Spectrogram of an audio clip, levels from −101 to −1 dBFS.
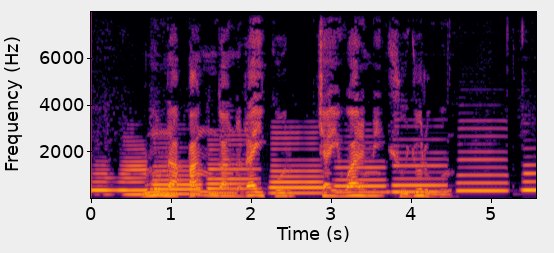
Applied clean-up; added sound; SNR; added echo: classical method spectral subtraction.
